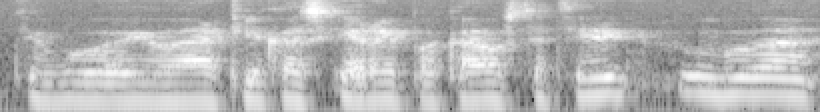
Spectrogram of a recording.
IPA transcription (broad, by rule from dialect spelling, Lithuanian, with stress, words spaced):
ˈtʲɪ ˈbuːɐ ˈjɛʊ ˈɐrklʲɪ ˈkɐs ɡʲɛˈrɐɪ pɐˈkɐʊstɐ ˈtʲɪ ˈɪrʲɡʲɪ ˈbuːɐ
